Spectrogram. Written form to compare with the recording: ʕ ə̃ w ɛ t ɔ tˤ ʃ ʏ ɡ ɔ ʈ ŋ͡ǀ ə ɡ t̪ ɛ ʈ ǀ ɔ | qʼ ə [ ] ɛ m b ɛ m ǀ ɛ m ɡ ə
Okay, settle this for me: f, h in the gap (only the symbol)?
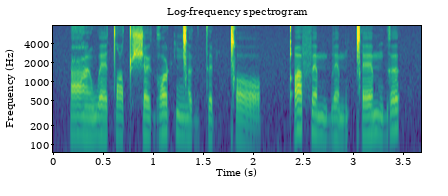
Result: f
